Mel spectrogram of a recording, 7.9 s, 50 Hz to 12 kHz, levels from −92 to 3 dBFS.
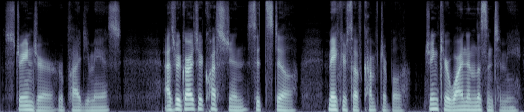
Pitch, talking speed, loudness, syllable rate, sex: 110 Hz, 145 wpm, -21 LUFS, 4.5 syllables/s, male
